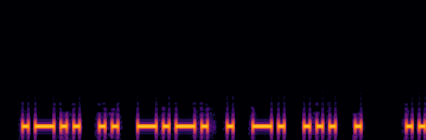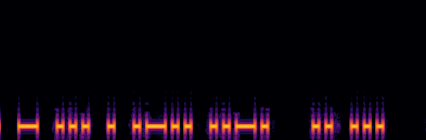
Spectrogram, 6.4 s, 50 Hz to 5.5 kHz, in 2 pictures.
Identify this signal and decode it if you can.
Morse code, heard as a keyed tone, about 25 wpm, 600 Hz. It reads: LICENSE ITSELF IS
